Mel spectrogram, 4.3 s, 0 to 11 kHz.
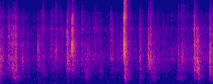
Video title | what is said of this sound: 2135 - Rock Challenge New Mexico Chert #flintknapping | that sounded like a hollow sound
